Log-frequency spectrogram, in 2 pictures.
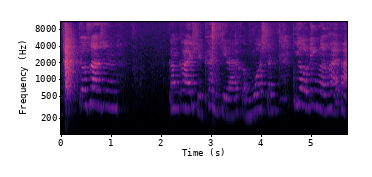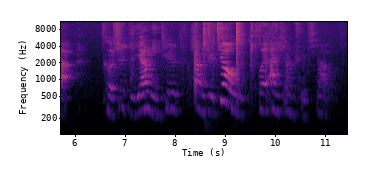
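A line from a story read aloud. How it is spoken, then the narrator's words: Gentle. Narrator (Chinese): 妈妈温柔地说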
